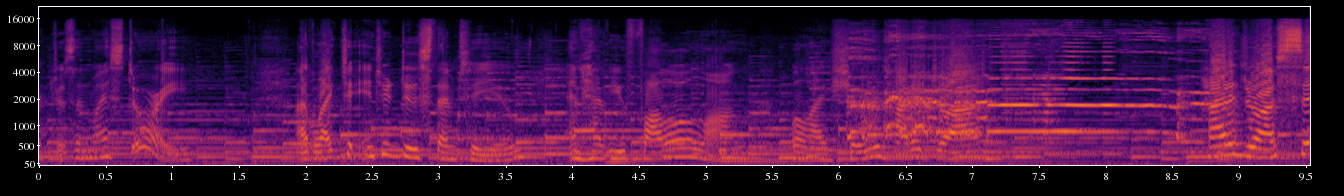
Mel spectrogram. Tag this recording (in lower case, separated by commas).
music, speech, chicken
